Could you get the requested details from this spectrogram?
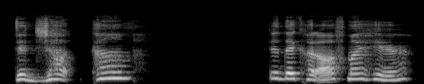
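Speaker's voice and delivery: weak. A woman recovering from a fever questions her nurse in a weak voice. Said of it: "asked in a weak but sane voice".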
